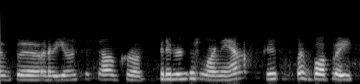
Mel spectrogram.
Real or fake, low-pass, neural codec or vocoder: fake; 3.6 kHz; codec, 16 kHz, 1 kbps, X-Codec, HuBERT features, trained on balanced general audio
